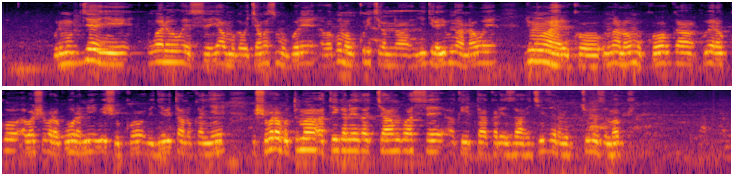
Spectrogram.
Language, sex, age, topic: Kinyarwanda, male, 18-24, education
